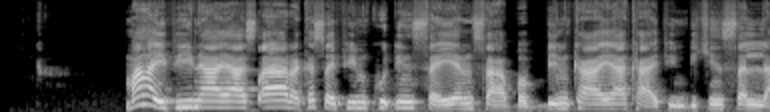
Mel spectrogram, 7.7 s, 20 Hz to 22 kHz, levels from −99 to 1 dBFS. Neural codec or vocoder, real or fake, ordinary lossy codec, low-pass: none; real; none; none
